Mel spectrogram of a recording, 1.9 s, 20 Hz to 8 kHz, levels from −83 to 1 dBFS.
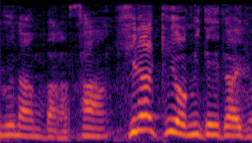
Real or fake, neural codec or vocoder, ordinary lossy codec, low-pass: fake; codec, 16 kHz, 16 kbps, FreqCodec, smaller model; none; 7.2 kHz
